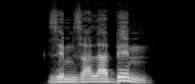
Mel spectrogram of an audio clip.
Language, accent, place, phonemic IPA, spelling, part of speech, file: German, Germany, Berlin, /ˌzɪmzalaˈbɪm/, Simsalabim, noun, De-Simsalabim.ogg
- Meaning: abracadabra, hocus-pocus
